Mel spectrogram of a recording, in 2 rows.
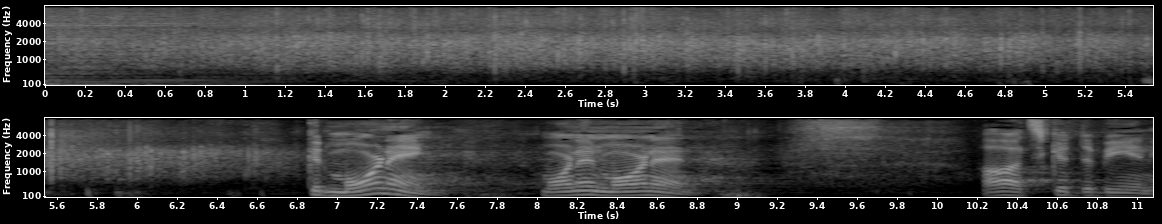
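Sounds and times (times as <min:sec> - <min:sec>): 
audience clapping at a church service to welcome a pastor: 0:00.0 - 0:06.9
speech: 0:06.9 - 0:08.9, 0:10.2 - 0:11.0.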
